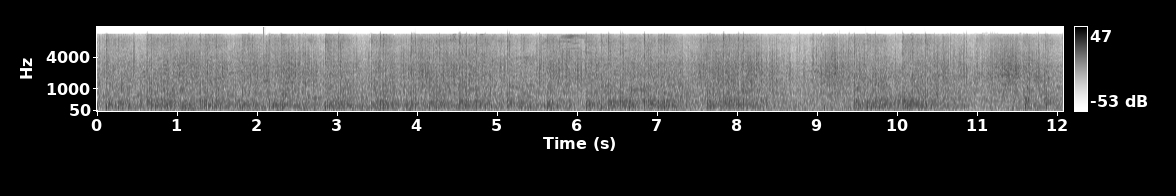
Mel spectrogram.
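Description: Fireworks display: a dense, continuous barrage of aerial bursts and crackling.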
